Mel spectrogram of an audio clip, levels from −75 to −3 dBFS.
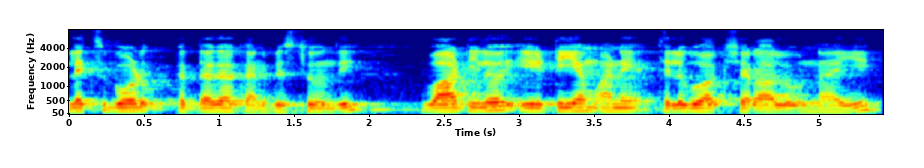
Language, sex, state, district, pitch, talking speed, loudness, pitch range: Telugu, male, Andhra Pradesh, Visakhapatnam, 120 Hz, 145 wpm, -19 LUFS, 115-130 Hz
